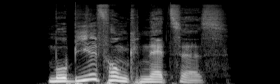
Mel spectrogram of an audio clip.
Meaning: genitive singular of Mobilfunknetz
- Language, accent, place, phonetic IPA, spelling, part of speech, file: German, Germany, Berlin, [moˈbiːlfʊŋkˌnɛt͡səs], Mobilfunknetzes, noun, De-Mobilfunknetzes.ogg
